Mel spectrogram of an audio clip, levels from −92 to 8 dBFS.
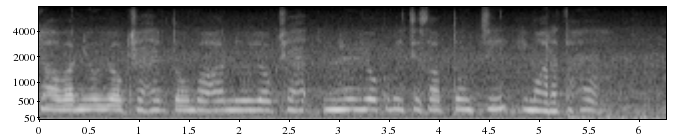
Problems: none marked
